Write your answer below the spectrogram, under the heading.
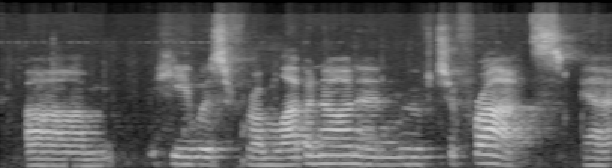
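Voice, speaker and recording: Against noticeable background noise, a woman with an American accent speaks at a very slow pace in a fairly low pitch with fairly even intonation. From US Midwest, near Detroit, Michigan. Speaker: business mentor and teacher. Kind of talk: casual discussion. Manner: halting, many repetitions.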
